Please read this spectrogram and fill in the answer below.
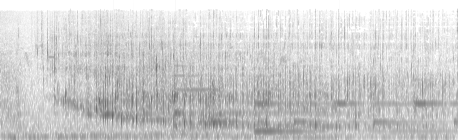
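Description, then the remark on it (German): Tea poured into a cup outdoors under a black pine tree, a steady stream for several seconds, a splashy gurgle whose ringing tone rises as the cup fills, with no voices. “Zeit für einen Tee.”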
